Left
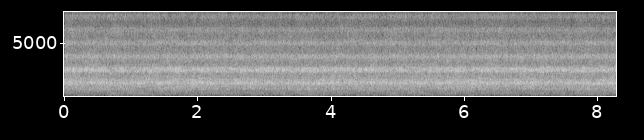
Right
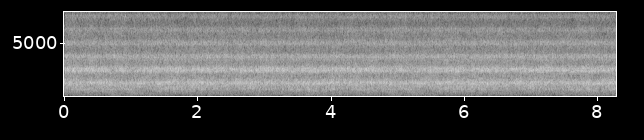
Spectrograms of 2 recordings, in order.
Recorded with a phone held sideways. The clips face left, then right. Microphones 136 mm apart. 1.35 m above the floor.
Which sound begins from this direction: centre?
Running water, at 0.0 s.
